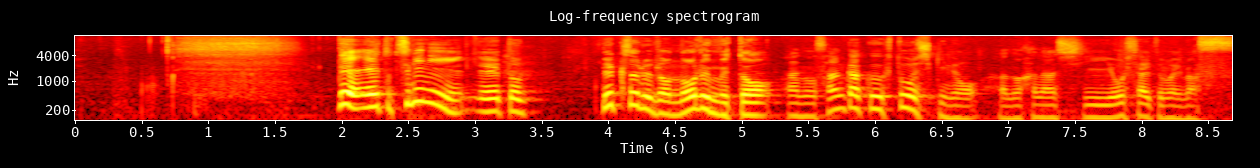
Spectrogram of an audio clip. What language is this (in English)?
Japanese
